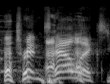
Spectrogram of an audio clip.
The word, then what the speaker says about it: Trintellix: I took some beta blockers, a couple Trintellixes. – Trintellix, you bastard. Say it right.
